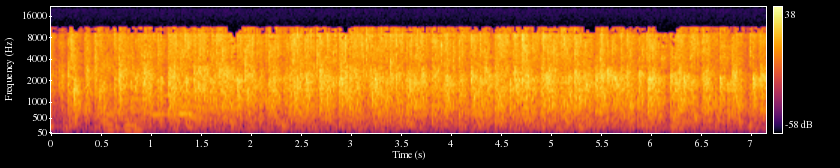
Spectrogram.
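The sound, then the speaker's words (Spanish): A crowd at a training session applauds loudly and steadily, dense overlapping claps filling the whole stretch without pause, with a brief faint voice or whistle-like tone near the start. “Estuvo buenísimo y les he pedido otra vez un aplauso fuerte.”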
